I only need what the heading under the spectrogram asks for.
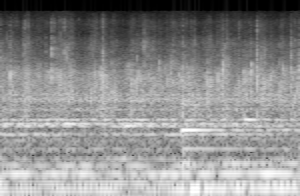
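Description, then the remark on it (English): A crowd clapping hands together while praying, a dense, steady patter of many claps lasting throughout, with a faint sustained low tone running underneath. “Clap your hands and pray that you will overcome.”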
